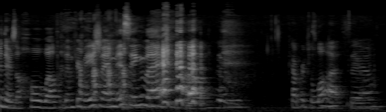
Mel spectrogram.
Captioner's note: laughing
